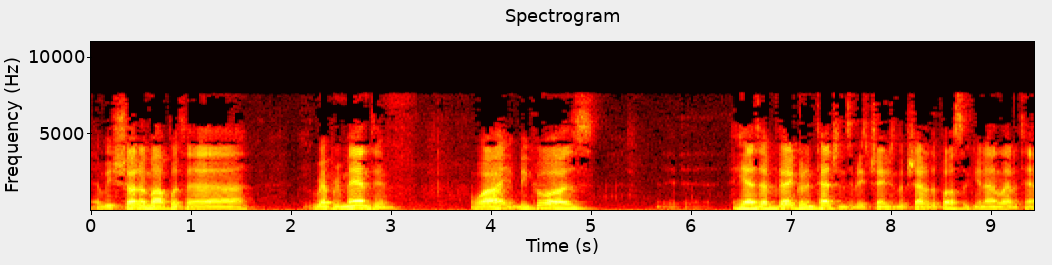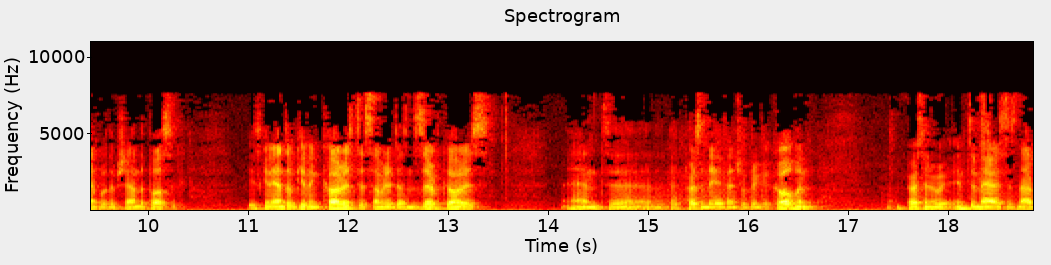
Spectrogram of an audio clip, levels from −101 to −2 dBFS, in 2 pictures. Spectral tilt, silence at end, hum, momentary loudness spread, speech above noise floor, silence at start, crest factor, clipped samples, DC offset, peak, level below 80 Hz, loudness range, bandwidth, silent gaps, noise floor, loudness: -6 dB/octave; 0 s; none; 15 LU; 30 dB; 0 s; 20 dB; under 0.1%; under 0.1%; -4 dBFS; -52 dBFS; 7 LU; 8 kHz; none; -54 dBFS; -24 LUFS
